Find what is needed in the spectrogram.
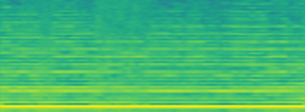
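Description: A man's amplified voice holding one long, steady high note on a "jai kara" devotional call.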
